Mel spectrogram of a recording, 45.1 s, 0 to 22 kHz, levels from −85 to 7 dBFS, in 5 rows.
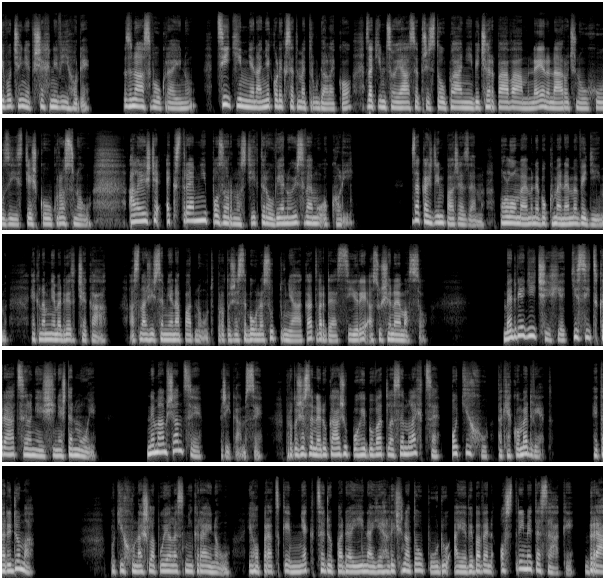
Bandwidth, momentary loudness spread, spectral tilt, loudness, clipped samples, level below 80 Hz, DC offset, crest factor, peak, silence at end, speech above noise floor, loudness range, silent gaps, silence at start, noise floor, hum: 15.5 kHz; 10 LU; -4.5 dB/octave; -22 LUFS; under 0.1%; -66 dBFS; under 0.1%; 18 dB; -4 dBFS; 0 s; 60 dB; 3 LU; 1.66-1.78 s, 14.50-14.82 s, 25.20-25.51 s, 29.05-29.22 s, 30.16-30.31 s, 35.48-35.88 s, 36.65-37.19 s; 0 s; -82 dBFS; none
